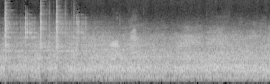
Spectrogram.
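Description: Football stadium pitch ambience: a steady wash of crowd and pitch noise with indistinct voices, and a quick run of sharp clicks in the first second or so.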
